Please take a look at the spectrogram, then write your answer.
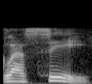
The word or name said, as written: glacis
